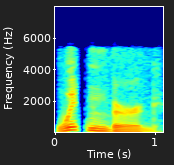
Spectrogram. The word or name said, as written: Wittenberg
